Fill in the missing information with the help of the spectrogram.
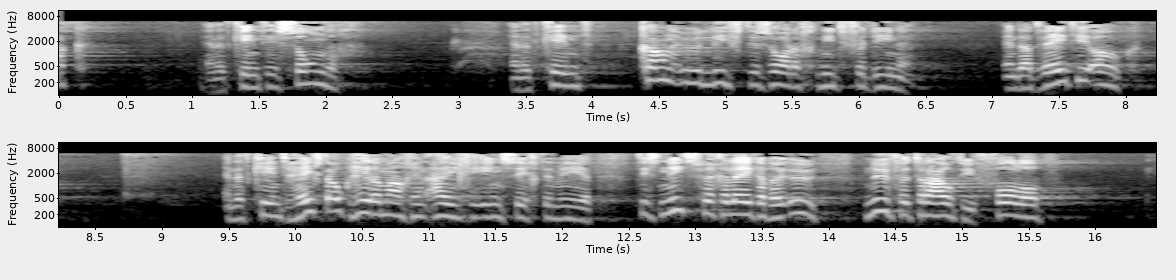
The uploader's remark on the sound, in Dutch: De preek is op 15 januari 2023 opgenomen in de Jeruzalemkerk in Groningen.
